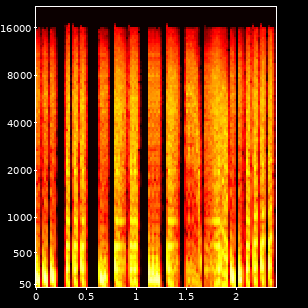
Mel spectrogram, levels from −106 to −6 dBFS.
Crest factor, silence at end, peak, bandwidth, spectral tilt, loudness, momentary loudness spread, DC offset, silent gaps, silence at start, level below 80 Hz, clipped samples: 14 dB; 0 s; -6 dBFS; 16.5 kHz; -4.5 dB/octave; -21 LUFS; 3 LU; under 0.1%; 0.22-0.29 s, 0.51-0.63 s, 0.74-0.78 s, 1.04-1.12 s, 1.27-1.31 s; 0 s; -36 dBFS; under 0.1%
